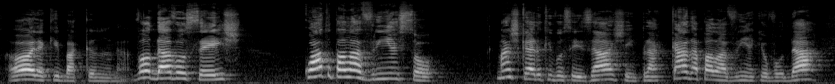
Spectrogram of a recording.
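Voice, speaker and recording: A woman, a teacher giving a video lesson, who dictates slowly and repeats key words syllable by syllable while encouraging her class. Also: on the high side, fairly bright tone. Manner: encouraging, addresses the class directly. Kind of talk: video lesson with word exercises.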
